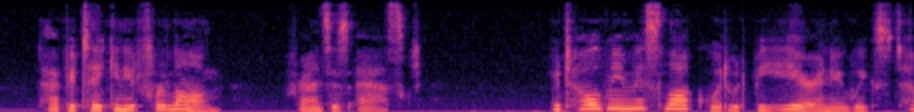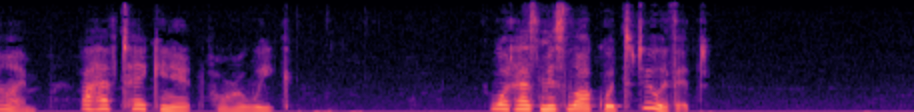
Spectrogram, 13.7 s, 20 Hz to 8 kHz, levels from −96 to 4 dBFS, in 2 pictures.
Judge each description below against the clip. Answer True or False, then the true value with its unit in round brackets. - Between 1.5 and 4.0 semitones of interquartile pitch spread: False (4.6 semitones)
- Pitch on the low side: False (255 Hz)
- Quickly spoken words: False (155 wpm)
